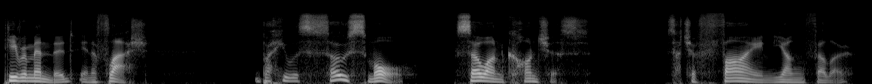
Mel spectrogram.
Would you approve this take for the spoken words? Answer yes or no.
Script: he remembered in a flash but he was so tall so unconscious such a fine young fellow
no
